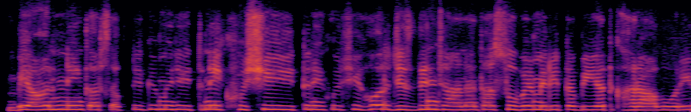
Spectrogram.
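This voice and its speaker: A middle-aged woman, giving a slow, tearful, heartfelt devotional testimony. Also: fairly high pitch, no echo, muffled recording. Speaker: devotee sharing a satsang testimony. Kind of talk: emotional personal testimony.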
